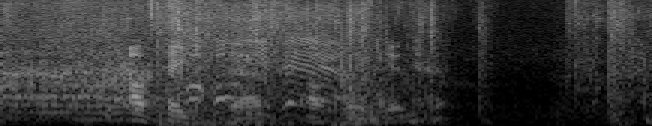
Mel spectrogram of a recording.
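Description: Gunfire bursts out in a video game.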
